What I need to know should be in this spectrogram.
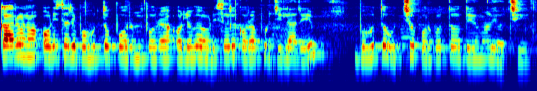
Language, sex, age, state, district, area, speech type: Odia, female, 18-30, Odisha, Koraput, urban, spontaneous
